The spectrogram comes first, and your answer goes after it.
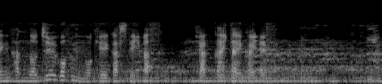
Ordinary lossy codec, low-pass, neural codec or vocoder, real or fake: Opus, 24 kbps; 7.2 kHz; vocoder, 22.05 kHz, 80 mel bands, HiFi-GAN; fake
